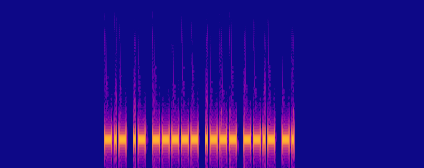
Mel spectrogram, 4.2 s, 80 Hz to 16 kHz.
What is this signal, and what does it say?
Morse code, heard as a keyed tone, about 51 wpm, 700 Hz. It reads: KA0JQN
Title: USA Call Signs - 6 Characters - Repeated 3x - 50wpm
